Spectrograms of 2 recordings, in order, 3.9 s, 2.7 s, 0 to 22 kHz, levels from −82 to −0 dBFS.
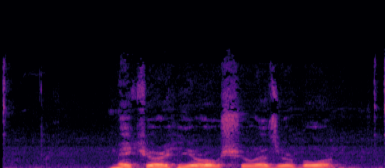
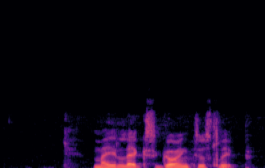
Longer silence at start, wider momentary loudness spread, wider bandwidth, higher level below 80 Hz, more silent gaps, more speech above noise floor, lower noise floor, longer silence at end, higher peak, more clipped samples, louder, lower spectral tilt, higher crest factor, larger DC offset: first, 1.1 s vs 0.65 s; about the same, 8 LU vs 8 LU; first, 14.5 kHz vs 9.2 kHz; second, -62 dBFS vs -56 dBFS; neither; second, 34 dB vs 43 dB; second, -58 dBFS vs -70 dBFS; first, 0.4 s vs 0.15 s; about the same, -10 dBFS vs -10 dBFS; neither; first, -25 LUFS vs -29 LUFS; first, -7 dB/octave vs -5.5 dB/octave; about the same, 16 dB vs 20 dB; neither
